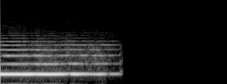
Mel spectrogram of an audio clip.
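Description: Shofar blast: one long held note with a bright, buzzy edge that cuts off abruptly a little over a second in.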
